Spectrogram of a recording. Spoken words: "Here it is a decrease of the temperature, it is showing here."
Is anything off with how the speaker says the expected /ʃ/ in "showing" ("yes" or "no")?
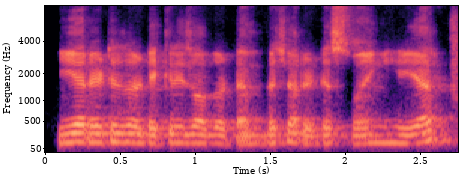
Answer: yes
